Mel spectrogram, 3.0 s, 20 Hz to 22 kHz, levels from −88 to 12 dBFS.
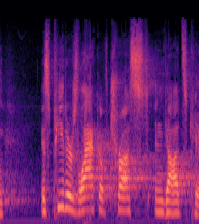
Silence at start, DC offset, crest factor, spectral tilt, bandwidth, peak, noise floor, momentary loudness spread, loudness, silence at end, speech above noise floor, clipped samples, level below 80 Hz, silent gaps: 0 s; under 0.1%; 16 dB; -3 dB/octave; 16.5 kHz; 0 dBFS; -42 dBFS; 9 LU; -15 LUFS; 0 s; 27 dB; under 0.1%; -58 dBFS; none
